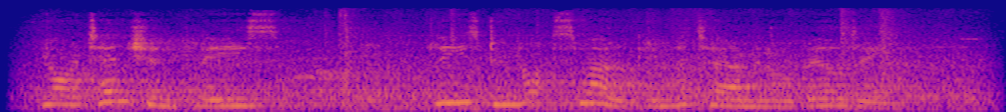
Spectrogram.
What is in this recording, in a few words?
airport announcement sfx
